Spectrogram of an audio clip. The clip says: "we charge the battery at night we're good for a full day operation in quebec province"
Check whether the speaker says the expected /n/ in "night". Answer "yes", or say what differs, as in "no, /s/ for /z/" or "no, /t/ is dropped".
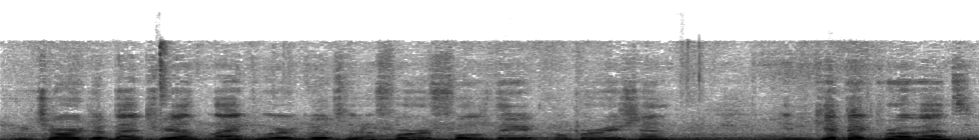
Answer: no, /l/ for /n/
